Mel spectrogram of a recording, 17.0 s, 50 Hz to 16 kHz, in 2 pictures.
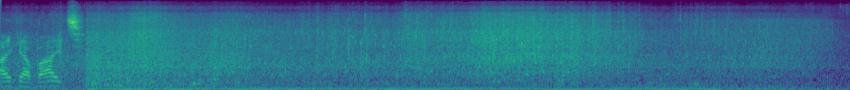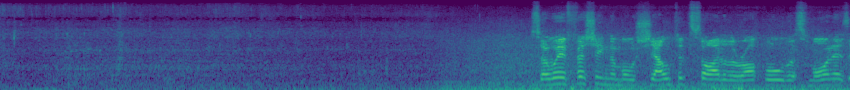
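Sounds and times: surf against rocks: 0.0s - 8.5s
wind rumbling on microphone: 12.4s - 17.0s.

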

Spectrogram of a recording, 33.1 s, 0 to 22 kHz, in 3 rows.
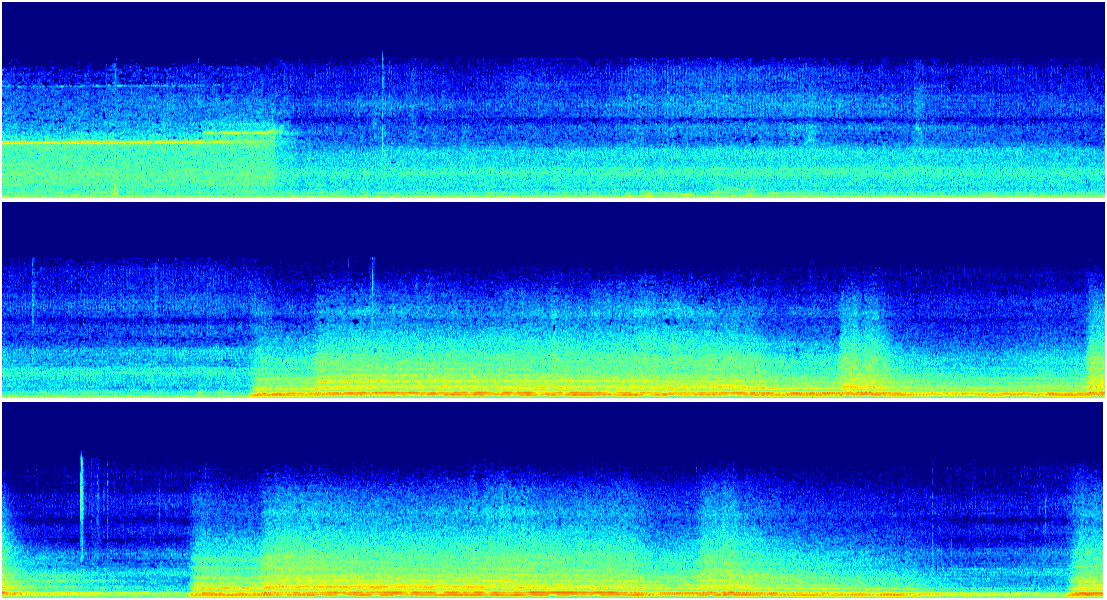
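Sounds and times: steam locomotive chime whistle: 0.0s - 3.0s, 13.5s - 33.0s.

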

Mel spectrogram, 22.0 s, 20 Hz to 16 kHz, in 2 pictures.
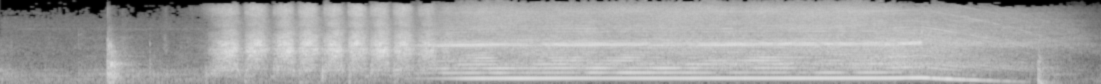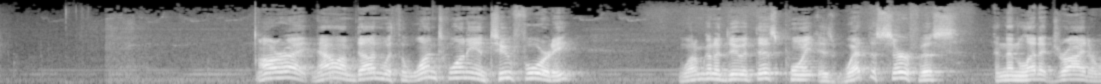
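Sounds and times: rhythmic rubbing strokes: 2.0s - 9.4s, 17.5s - 21.2s
orbital sander running: 3.9s - 11.0s.

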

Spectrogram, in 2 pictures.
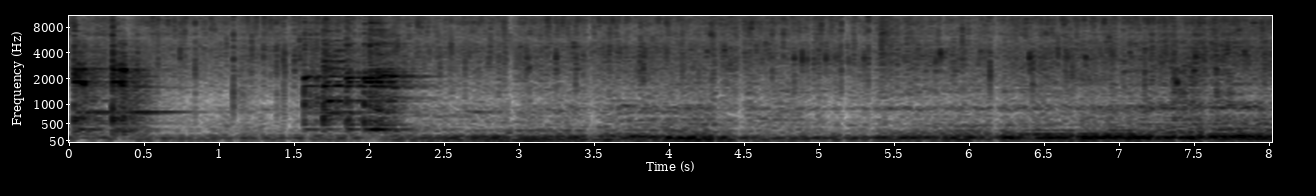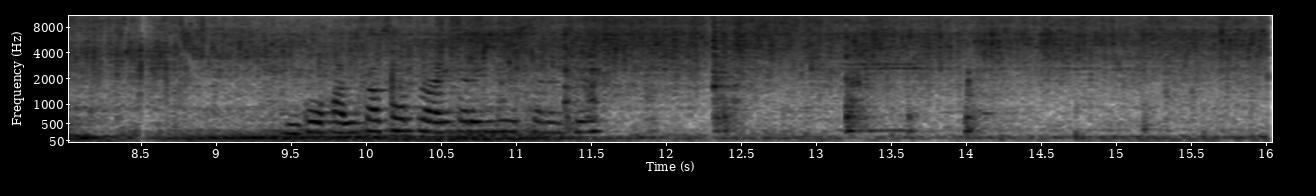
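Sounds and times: chillies sizzling in hot oil: 0.0s - 16.0s.

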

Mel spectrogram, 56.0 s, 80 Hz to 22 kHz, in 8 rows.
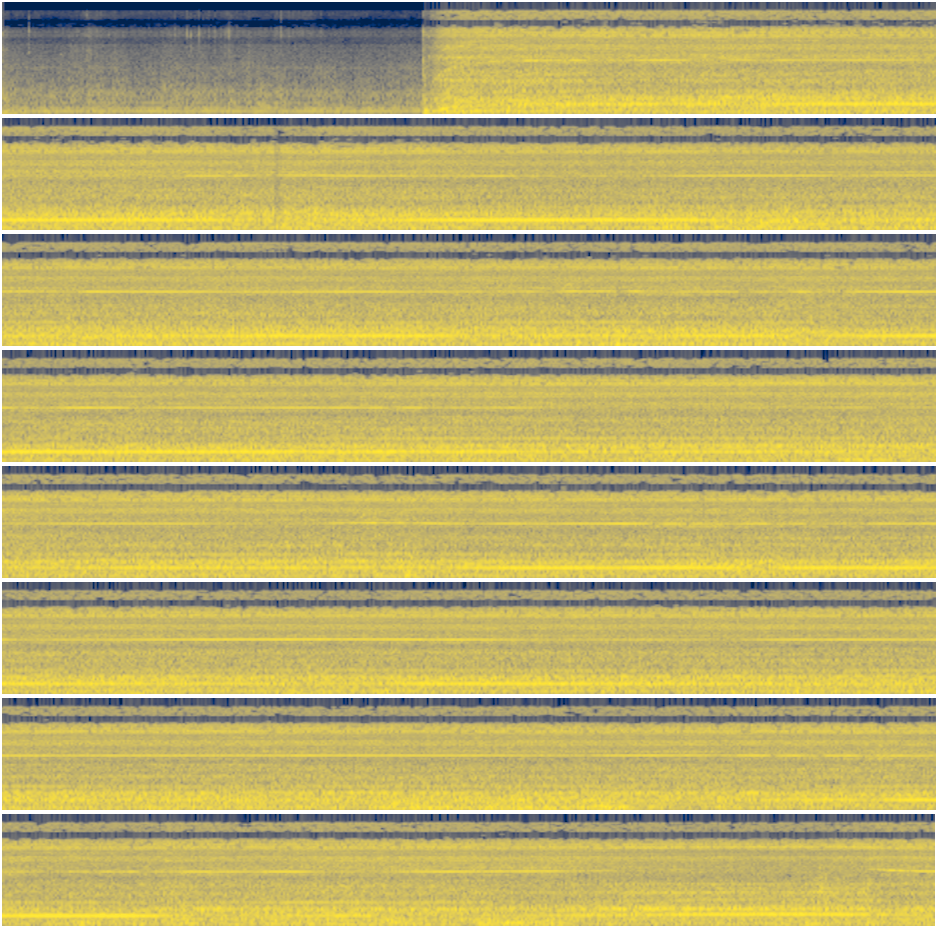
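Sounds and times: shop vac motor whine: 0.0s - 56.0s
air rushing at vacuum nozzle: 29.2s - 56.0s.

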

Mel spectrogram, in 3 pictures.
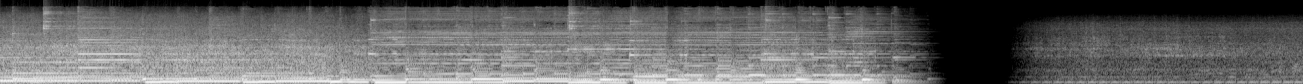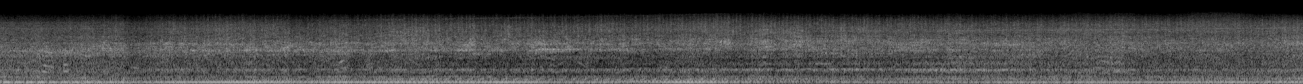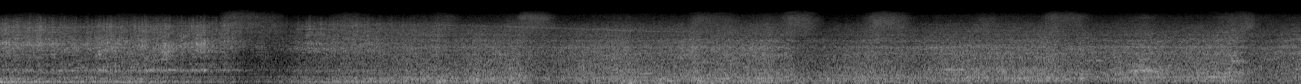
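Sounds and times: train low hum: 0.0s - 9.0s, 10.1s - 39.0s
short air hisses: 30.4s - 31.6s, 33.1s - 35.3s.

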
